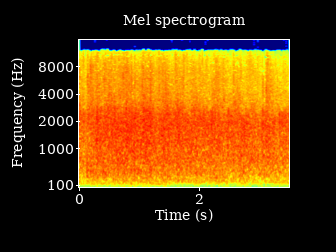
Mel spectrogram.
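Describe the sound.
Loud, steady applause from an audience welcoming a speaker to the lectern, dense and unbroken for the whole stretch with no voices standing out.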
